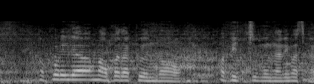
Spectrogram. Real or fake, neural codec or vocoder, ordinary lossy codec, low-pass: fake; codec, 16 kHz, 4 kbps, FunCodec, trained on LibriTTS, 50 frames a second; none; none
